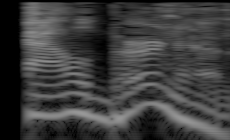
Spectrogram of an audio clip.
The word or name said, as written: alburnum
